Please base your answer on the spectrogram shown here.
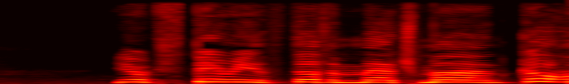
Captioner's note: high, lisping voice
